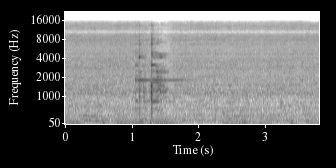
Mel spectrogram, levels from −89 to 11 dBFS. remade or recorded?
remade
